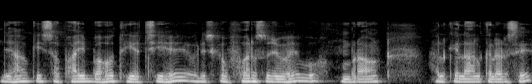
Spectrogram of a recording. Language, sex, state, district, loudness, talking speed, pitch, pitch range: Hindi, male, Uttarakhand, Tehri Garhwal, -16 LUFS, 215 wpm, 130 Hz, 125-140 Hz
